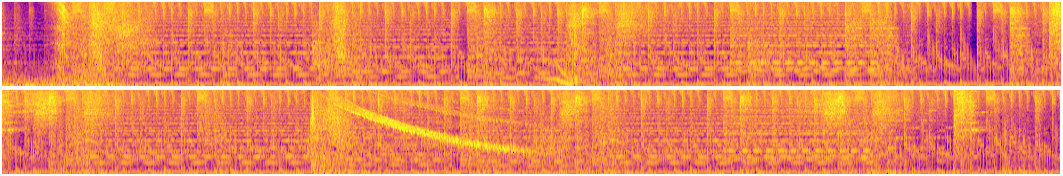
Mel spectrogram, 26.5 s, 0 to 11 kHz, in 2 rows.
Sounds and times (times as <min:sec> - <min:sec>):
Music: 0:00.0 - 0:26.4.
